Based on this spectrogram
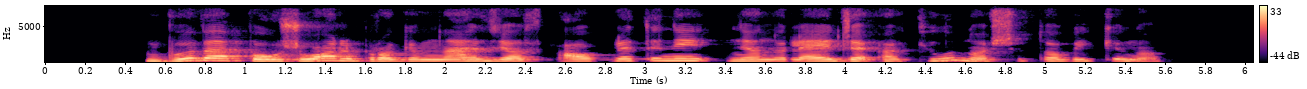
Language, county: Lithuanian, Panevėžys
